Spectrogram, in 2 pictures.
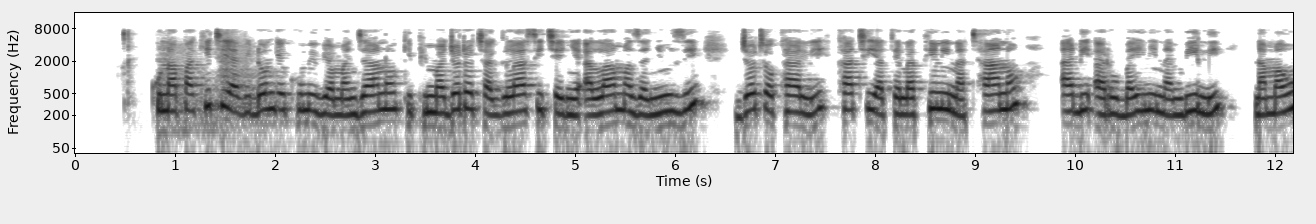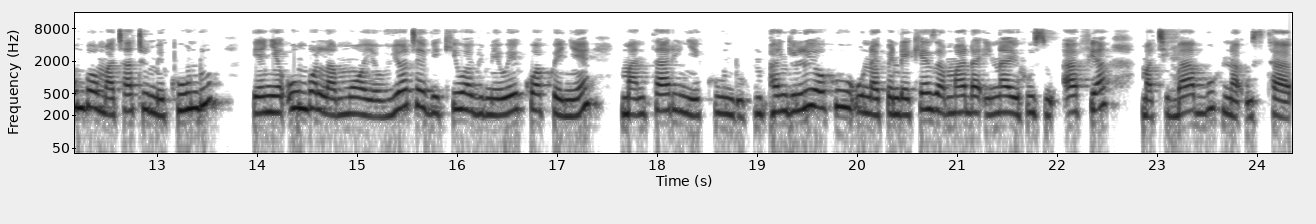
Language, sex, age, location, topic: Swahili, female, 18-24, Kisii, health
